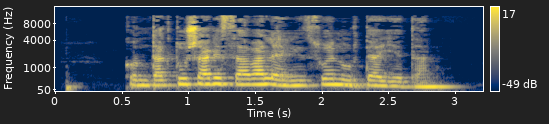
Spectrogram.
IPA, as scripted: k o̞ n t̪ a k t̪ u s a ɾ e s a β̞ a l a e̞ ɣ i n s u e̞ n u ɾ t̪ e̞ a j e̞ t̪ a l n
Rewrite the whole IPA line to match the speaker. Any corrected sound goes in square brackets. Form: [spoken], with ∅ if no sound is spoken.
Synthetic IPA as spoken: k o̞ n t̪ a k t̪ u s a ɾ e s a β̞ a l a e̞ ɣ i n s u e̞ n u ɾ t̪ e̞ a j e̞ t̪ a [∅] n

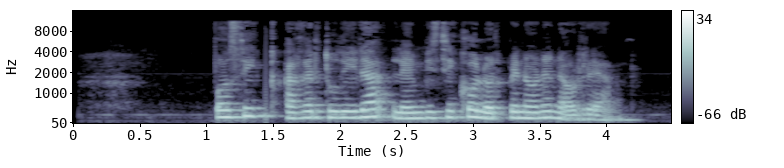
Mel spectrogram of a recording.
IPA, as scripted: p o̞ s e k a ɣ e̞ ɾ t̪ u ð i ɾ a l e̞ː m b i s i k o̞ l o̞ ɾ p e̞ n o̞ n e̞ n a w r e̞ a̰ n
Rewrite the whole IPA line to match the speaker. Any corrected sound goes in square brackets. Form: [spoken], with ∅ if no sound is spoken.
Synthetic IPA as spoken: p o̞ s [i] k a ɣ e̞ ɾ t̪ u ð i ɾ a l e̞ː m b i s i k o̞ l o̞ ɾ p e̞ n o̞ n e̞ n a w r e̞ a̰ n

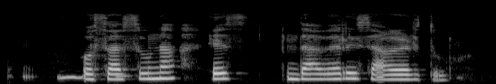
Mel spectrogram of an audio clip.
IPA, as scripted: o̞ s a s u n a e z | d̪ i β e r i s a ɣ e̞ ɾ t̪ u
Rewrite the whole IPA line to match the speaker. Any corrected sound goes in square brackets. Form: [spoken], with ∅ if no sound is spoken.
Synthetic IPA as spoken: o̞ s a s u n a e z | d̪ [a] β e r i s a ɣ e̞ ɾ t̪ u

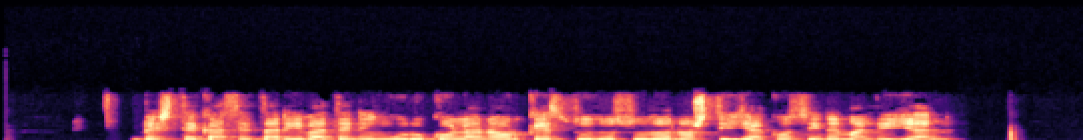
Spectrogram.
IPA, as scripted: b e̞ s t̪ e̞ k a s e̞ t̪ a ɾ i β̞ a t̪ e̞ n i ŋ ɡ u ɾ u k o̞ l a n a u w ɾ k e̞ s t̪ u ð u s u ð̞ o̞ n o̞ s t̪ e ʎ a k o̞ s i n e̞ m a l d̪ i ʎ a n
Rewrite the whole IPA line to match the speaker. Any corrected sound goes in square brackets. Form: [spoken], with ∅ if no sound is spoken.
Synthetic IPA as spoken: b e̞ s t̪ e̞ k a s e̞ t̪ a ɾ i β̞ a t̪ e̞ n i ŋ ɡ u ɾ u k o̞ l a n a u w ɾ k e̞ s t̪ u ð u s u ð̞ o̞ n o̞ s t̪ [i] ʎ a k o̞ s i n e̞ m a l d̪ i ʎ a n

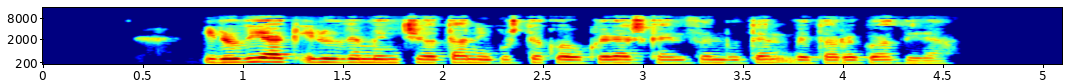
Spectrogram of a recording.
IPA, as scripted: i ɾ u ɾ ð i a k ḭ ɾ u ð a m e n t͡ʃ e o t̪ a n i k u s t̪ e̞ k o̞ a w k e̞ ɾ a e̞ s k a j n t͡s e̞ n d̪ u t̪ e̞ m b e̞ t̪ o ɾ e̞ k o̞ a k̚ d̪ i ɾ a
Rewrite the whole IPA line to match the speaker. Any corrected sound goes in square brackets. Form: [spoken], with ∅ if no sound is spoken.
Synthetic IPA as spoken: i ɾ u [∅] ð i a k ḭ ɾ u ð [i] m e n t͡ʃ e o t̪ a n i k u s t̪ e̞ k o̞ a w k e̞ ɾ a e̞ s k a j n t͡s e̞ n d̪ u t̪ e̞ m b e̞ t̪ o [r] e̞ k o̞ a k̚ d̪ i ɾ a

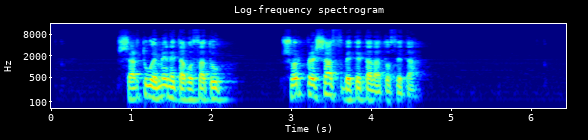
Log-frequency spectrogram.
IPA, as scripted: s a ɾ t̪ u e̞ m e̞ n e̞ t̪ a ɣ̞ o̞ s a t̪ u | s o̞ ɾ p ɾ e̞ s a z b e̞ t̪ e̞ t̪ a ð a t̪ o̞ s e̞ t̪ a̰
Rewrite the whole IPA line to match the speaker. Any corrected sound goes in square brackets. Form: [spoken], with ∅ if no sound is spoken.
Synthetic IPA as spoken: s a ɾ t̪ u e̞ m e̞ n e̞ t̪ a ɣ̞ o̞ s a t̪ u | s o̞ ɾ p ɾ e̞ s a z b e̞ t̪ e̞ t̪ a ð a t̪ o̞ s e̞ t̪ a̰

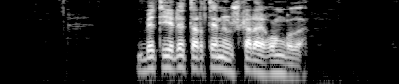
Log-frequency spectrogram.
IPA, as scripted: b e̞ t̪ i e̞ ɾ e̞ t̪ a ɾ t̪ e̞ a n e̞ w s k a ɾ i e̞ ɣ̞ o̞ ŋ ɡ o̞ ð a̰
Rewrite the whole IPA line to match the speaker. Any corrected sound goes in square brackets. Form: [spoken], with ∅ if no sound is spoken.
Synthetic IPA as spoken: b e̞ t̪ i e̞ ɾ e̞ t̪ a ɾ t̪ e̞ a n e̞ w s k a ɾ [a] e̞ ɣ̞ o̞ ŋ ɡ o̞ ð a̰

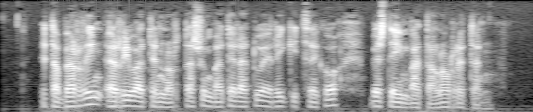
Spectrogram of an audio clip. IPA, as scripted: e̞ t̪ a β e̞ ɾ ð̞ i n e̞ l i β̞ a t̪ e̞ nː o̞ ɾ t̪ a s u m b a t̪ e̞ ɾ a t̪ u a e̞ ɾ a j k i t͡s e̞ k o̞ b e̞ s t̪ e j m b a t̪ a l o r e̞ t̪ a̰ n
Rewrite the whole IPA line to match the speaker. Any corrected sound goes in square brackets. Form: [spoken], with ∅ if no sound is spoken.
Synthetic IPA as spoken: e̞ t̪ a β e̞ ɾ ð̞ i n e̞ [r] i β̞ a t̪ e̞ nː o̞ ɾ t̪ a s u m b a t̪ e̞ ɾ a t̪ u a e̞ ɾ a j k i t͡s e̞ k o̞ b e̞ s t̪ e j m b a t̪ a l o r e̞ t̪ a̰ n

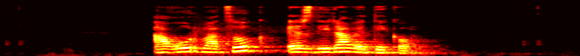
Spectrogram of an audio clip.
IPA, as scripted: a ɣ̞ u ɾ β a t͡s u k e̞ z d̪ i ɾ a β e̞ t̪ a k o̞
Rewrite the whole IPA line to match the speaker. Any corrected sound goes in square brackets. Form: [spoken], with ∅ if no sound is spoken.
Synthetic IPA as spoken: a ɣ̞ u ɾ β a t͡s u k e̞ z d̪ i ɾ a β e̞ t̪ [i] k o̞

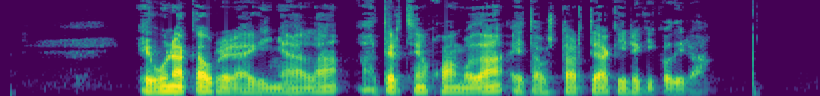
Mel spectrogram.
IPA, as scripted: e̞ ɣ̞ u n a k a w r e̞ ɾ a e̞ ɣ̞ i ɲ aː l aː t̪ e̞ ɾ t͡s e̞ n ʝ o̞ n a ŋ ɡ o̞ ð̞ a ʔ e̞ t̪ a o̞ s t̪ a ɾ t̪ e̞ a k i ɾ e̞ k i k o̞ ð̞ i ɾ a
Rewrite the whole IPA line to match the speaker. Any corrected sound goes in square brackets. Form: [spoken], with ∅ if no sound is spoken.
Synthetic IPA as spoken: e̞ ɣ̞ u n a k a w r e̞ ɾ a e̞ ɣ̞ i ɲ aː l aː t̪ e̞ ɾ t͡s e̞ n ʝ o̞ [∅] a ŋ ɡ o̞ ð̞ a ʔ e̞ t̪ a o̞ s t̪ a ɾ t̪ e̞ a k i ɾ e̞ k i k o̞ ð̞ i ɾ a

